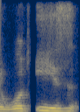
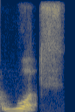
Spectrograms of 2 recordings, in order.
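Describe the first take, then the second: First: "what is" as two words, voiced z ending "is"; full uncontracted form. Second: "what's" as one syllable ending in voiceless ts; contracted form. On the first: Teacher showing the starting form before assimilation, "what is" in full. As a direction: keep IS whole in "what is". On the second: Teacher showing the assimilated result, "what's" with voiceless s. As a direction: squeeze "what is" into "what's". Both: Shown as a demonstration. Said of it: "voy a pasar de".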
